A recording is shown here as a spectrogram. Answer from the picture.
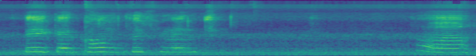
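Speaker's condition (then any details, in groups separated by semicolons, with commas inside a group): Cerebral palsy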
